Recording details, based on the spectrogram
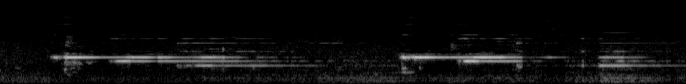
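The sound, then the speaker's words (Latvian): A parliament voting bell, called for before a vote on granting urgency to a bill amending the law on maternity and sickness insurance, rings in sustained, mid-pitched electronic tones, sounding in a long burst, a pause, then two shorter bursts, with no one speaking over it. “Lūdzu zvanu.”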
